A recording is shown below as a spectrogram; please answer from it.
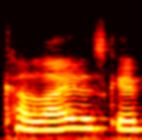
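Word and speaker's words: kaleidoscope: might confuse you but it's just collidoscope I guess it's like height it's the same e and i as height which is the same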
